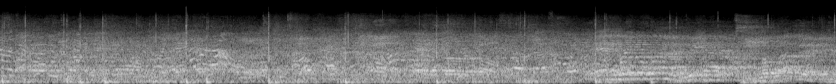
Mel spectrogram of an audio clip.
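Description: A basketball being dribbled on a hardwood gym floor, bounce after bounce, under the steady chatter of a crowd of people.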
